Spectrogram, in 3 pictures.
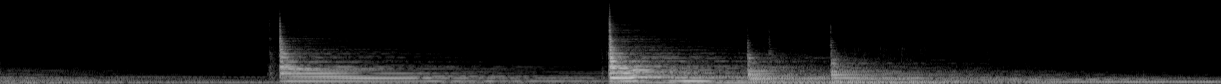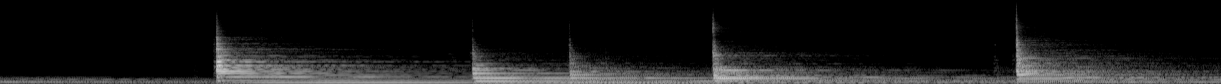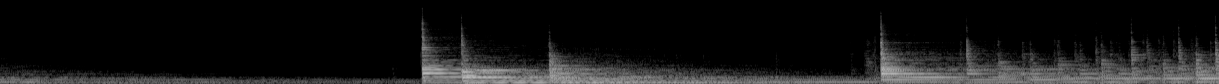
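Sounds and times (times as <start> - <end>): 
guzheng playing: 2.7 - 10.1, 14.4 - 26.1, 28.6 - 36.5.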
